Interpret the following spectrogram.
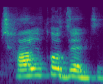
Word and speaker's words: chalcogens: P is silent here. Pnictogens. 16th group, chalcogens.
